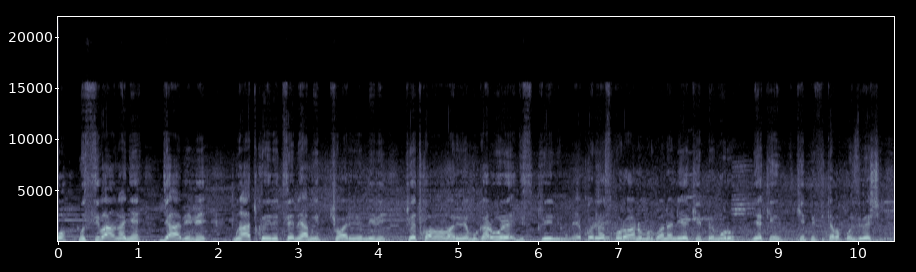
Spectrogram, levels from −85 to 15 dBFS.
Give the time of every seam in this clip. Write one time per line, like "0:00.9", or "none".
0:06.5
